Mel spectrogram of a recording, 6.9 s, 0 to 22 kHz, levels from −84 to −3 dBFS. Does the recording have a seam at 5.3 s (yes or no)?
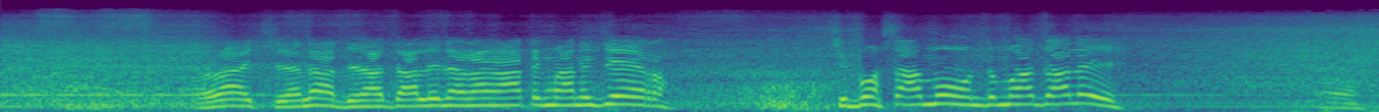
no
